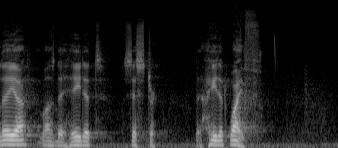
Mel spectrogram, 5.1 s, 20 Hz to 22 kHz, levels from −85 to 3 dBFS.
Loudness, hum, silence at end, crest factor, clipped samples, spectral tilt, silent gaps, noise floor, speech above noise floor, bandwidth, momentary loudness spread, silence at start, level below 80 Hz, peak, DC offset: -29 LUFS; none; 1.2 s; 18 dB; under 0.1%; -7 dB/octave; none; -55 dBFS; 28 dB; 17 kHz; 21 LU; 0 s; -50 dBFS; -10 dBFS; under 0.1%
